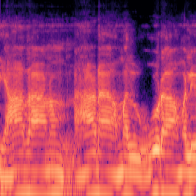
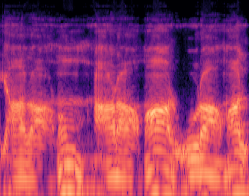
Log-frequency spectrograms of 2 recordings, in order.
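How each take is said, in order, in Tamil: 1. இறுதி அசைகளில் குறில் உயிர்கள் உள்ளன. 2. இறுதி அசைகளில் நெடில் உயிர்கள் உள்ளன. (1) "என்று சொல்லுகிறார்கள். பொருள் போச்சு" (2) "மூன்று நெடில்ல வரும்"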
